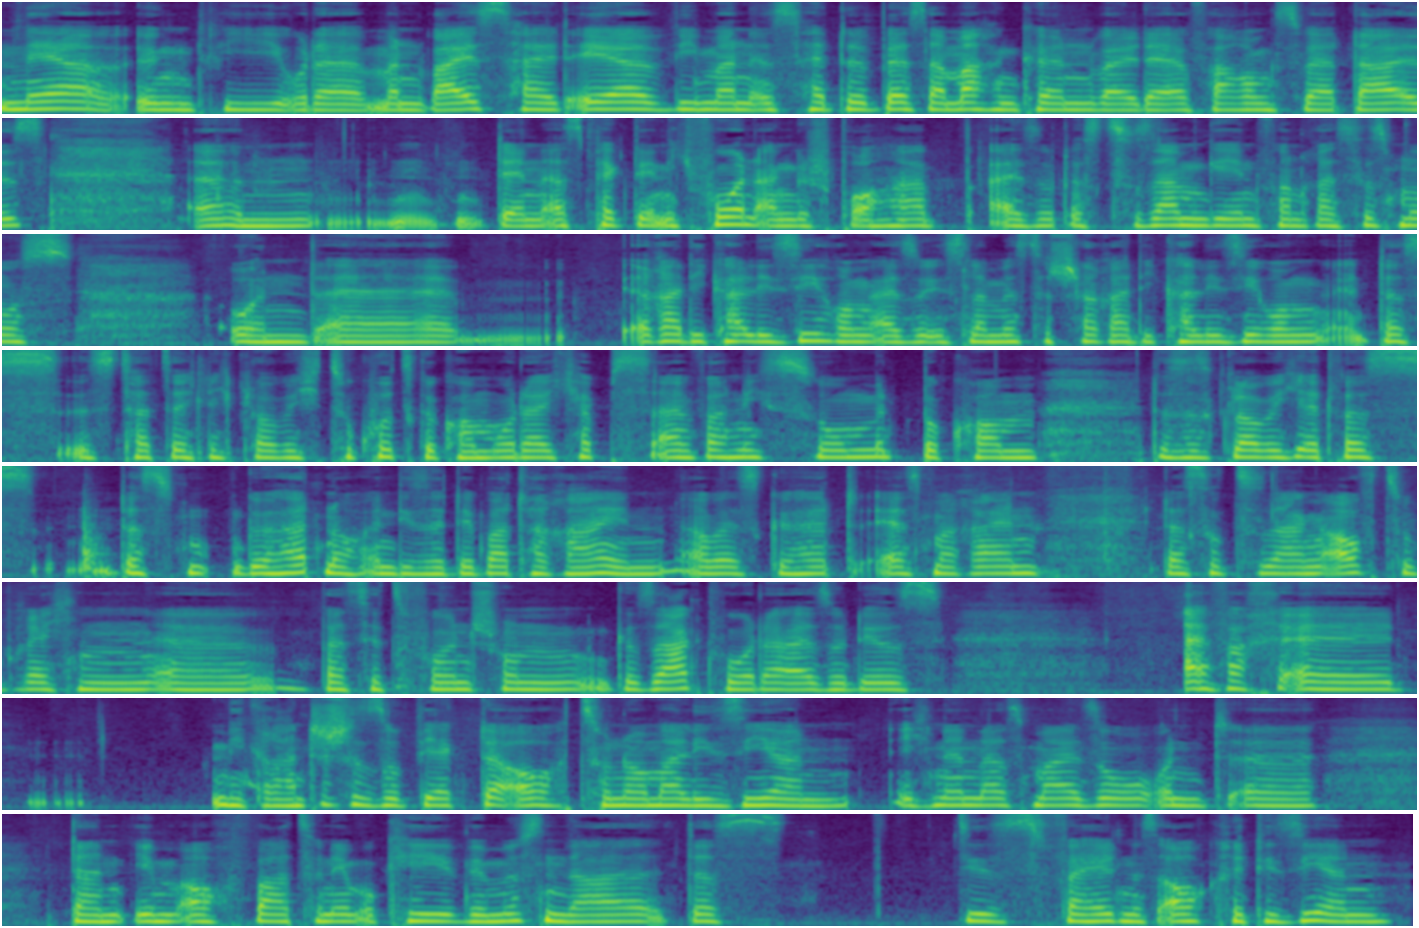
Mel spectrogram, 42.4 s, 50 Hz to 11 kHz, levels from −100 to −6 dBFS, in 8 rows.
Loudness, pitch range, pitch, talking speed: -23 LUFS, 185-200 Hz, 195 Hz, 150 wpm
